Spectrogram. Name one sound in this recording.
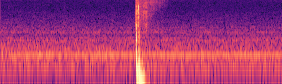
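A soft click sounds.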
